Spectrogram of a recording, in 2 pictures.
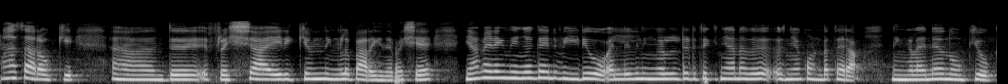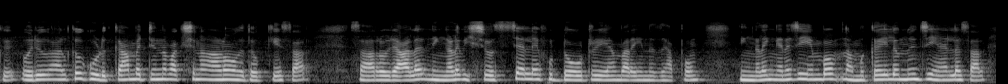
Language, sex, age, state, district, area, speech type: Malayalam, female, 18-30, Kerala, Kozhikode, rural, spontaneous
